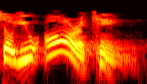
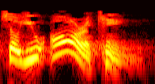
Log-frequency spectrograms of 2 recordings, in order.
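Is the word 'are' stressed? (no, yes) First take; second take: yes; yes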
